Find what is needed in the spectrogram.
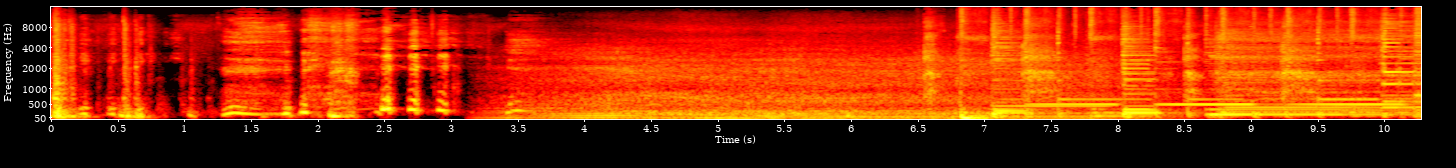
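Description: Laughter and voices in the cab, then a Fiat Ducato-based campervan driving along a lane, its engine and tyre noise building steadily. About seven seconds in, acoustic guitar music starts over it.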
